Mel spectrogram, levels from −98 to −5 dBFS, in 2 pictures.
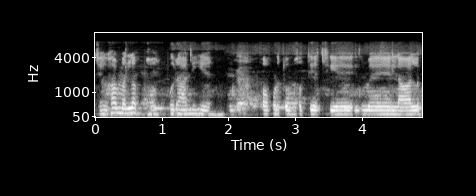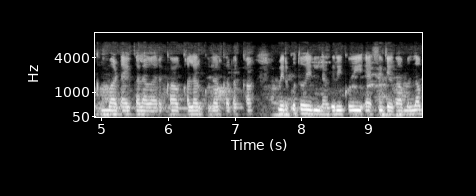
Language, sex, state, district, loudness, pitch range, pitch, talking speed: Hindi, male, Uttarakhand, Uttarkashi, -15 LUFS, 140-155 Hz, 145 Hz, 185 wpm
